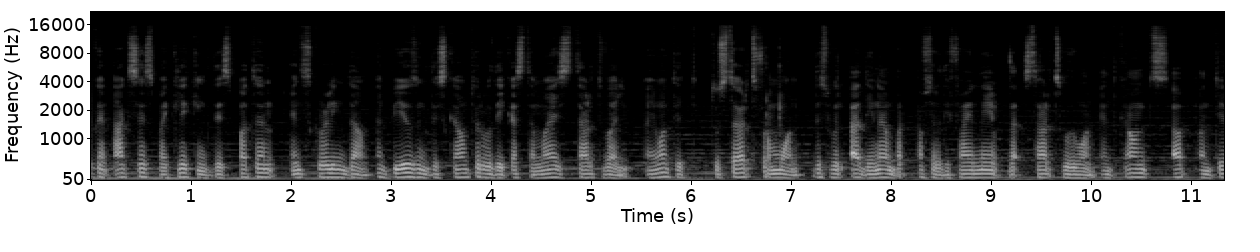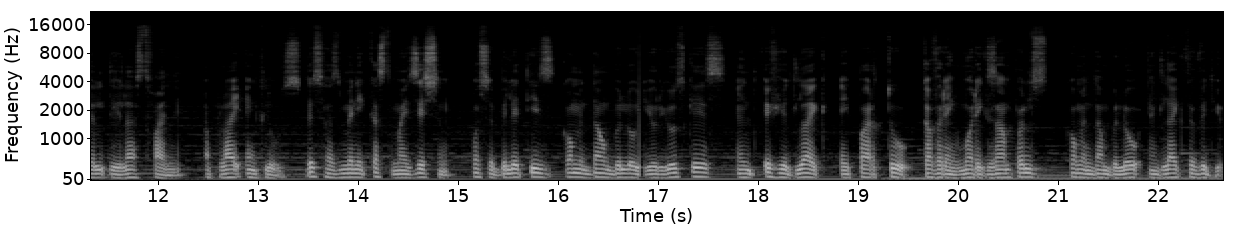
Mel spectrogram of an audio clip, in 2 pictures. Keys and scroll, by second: 7.5 BackSpace.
